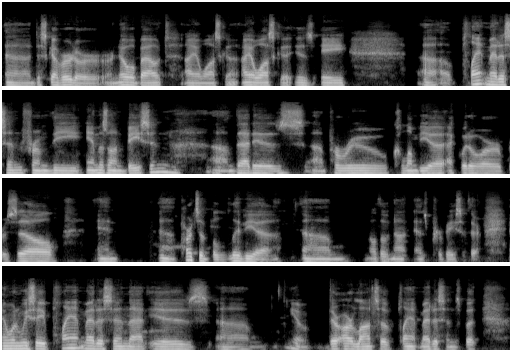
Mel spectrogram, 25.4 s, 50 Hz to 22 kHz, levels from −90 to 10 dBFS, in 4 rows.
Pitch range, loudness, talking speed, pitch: 110-125 Hz, -19 LUFS, 125 wpm, 115 Hz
